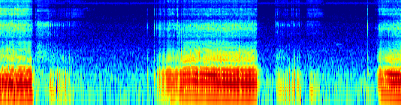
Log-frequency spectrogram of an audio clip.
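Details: English Bulldog Mildred sleeping on a couch while dreaming, giving deep buzzing snores: one at the start, a long rattling snore in the middle, another starting at the end, with soft breaths in between.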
